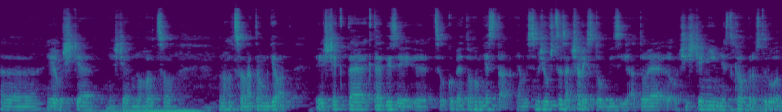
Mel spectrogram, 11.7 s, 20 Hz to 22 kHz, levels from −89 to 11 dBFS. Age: 20-39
